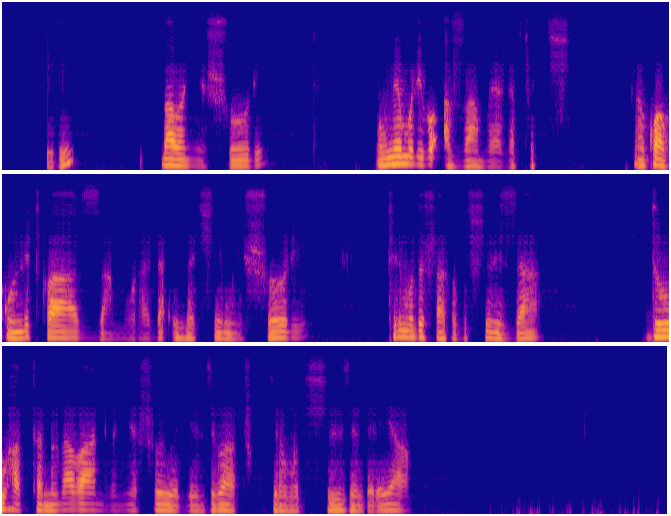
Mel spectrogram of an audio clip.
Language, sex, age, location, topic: Kinyarwanda, male, 25-35, Kigali, health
